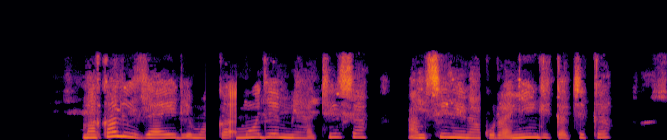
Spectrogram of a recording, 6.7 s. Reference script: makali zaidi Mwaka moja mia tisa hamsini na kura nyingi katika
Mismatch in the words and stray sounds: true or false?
true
